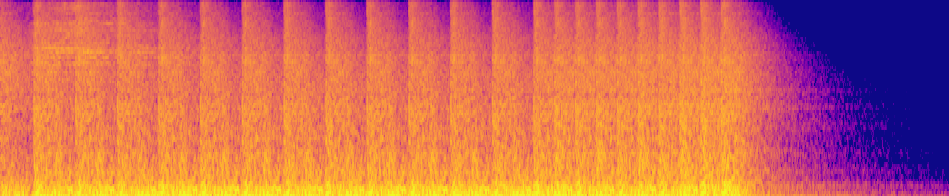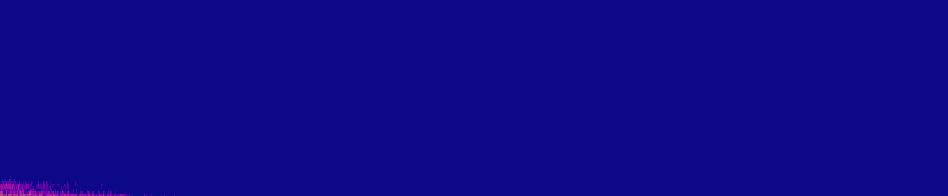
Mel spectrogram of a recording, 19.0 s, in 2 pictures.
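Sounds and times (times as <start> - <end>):
percussion: 0.0 - 8.5.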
